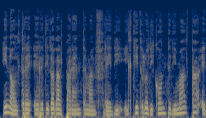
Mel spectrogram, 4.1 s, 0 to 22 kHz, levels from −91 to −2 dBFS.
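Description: No technical fault can be heard anywhere in the speech recording, and the signal stays intact and continuous throughout.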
